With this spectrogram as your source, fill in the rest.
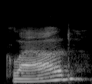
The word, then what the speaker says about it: glad: So I pronounce both of those with the a, black cat vowel. So glad and bath.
